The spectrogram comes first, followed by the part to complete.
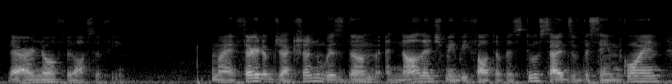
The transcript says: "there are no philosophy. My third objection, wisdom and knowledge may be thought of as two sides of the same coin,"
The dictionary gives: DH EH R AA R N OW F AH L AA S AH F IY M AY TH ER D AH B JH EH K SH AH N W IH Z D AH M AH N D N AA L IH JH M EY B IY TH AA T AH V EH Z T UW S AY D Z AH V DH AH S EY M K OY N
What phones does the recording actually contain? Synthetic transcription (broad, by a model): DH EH R AA R N OW F AH L AA S AH F IY M AY TH ER D AH B JH EH K SH AH N W IH Z D AH M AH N N AA L IH JH M EY B IY TH AA T AH V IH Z T UW S AY D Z AH V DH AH S EY M K OY N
